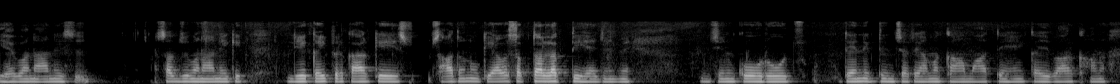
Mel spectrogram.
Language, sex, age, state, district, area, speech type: Hindi, male, 18-30, Rajasthan, Bharatpur, rural, spontaneous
